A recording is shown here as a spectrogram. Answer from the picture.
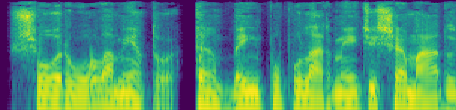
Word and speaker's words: choro: para quem não sabe xoro pronuncia em português ou choro ou lamento também popularmente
